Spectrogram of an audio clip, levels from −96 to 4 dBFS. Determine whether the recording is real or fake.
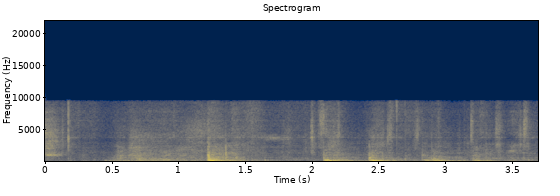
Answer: fake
